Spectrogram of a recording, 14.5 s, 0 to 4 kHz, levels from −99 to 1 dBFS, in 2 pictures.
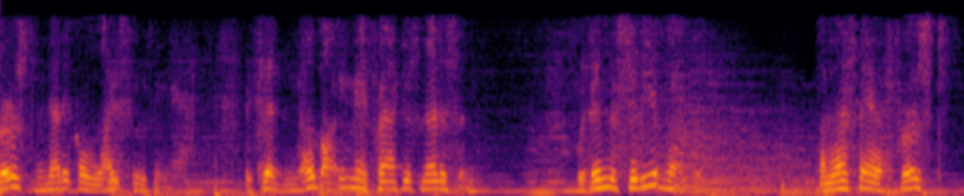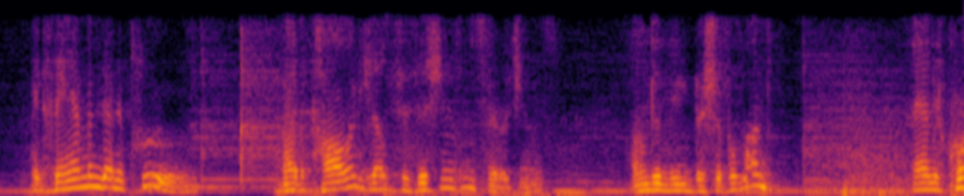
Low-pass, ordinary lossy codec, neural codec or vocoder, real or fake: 3.6 kHz; AAC, 24 kbps; codec, 32 kHz, 1.9 kbps, SNAC; fake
